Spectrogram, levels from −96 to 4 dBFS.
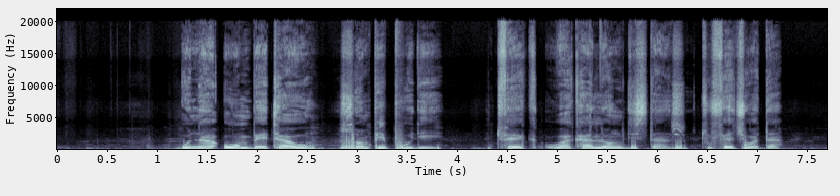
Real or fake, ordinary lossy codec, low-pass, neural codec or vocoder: real; none; none; none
